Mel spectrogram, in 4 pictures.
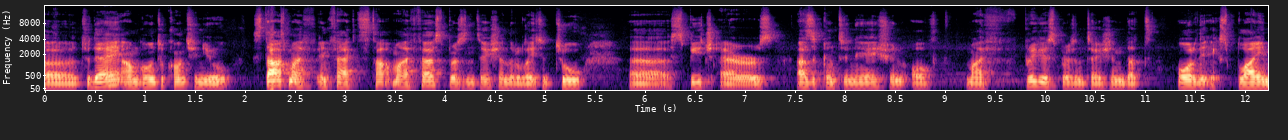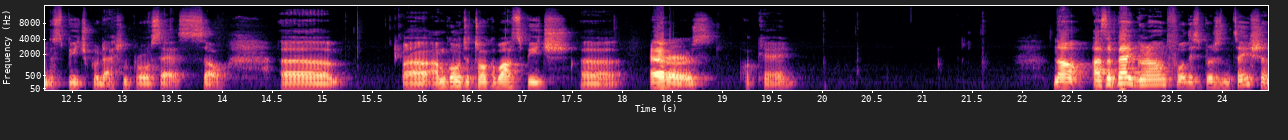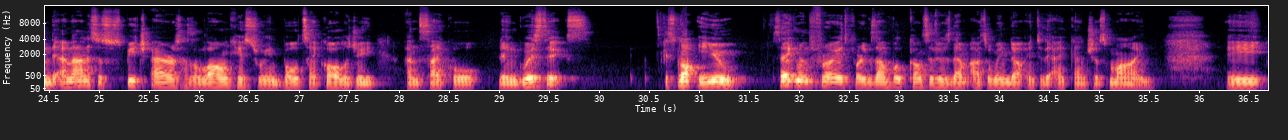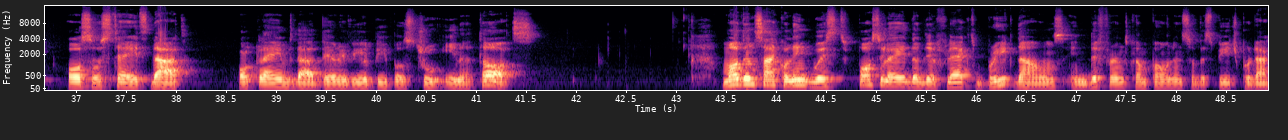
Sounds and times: Male speech, man speaking: 0:00.0 - 0:19.8, 0:22.3 - 0:30.0, 0:30.6 - 0:35.6, 0:36.3 - 0:41.7, 0:43.1 - 0:48.9.

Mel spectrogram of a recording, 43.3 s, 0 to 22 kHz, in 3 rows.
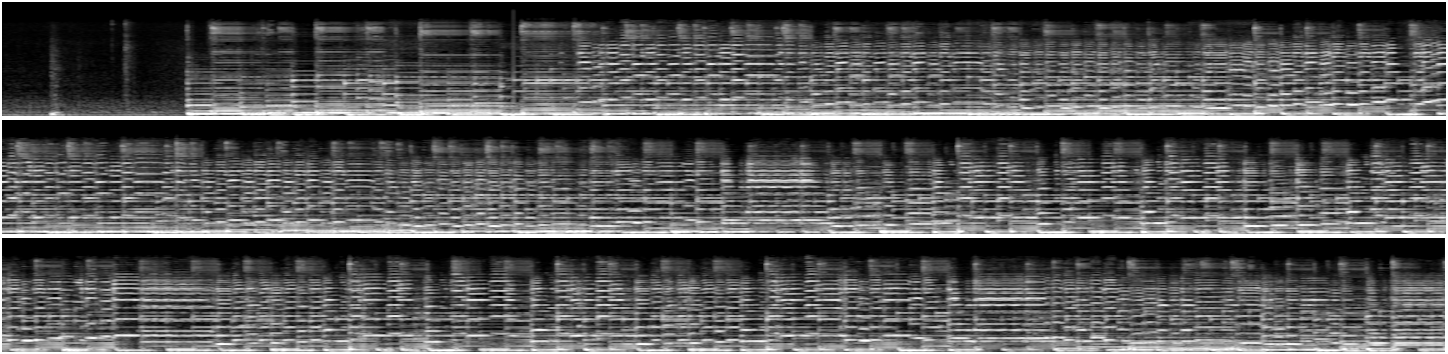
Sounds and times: Classical music: 0:01.9 - 0:43.3
Violin, fiddle: 0:05.1 - 0:43.3.

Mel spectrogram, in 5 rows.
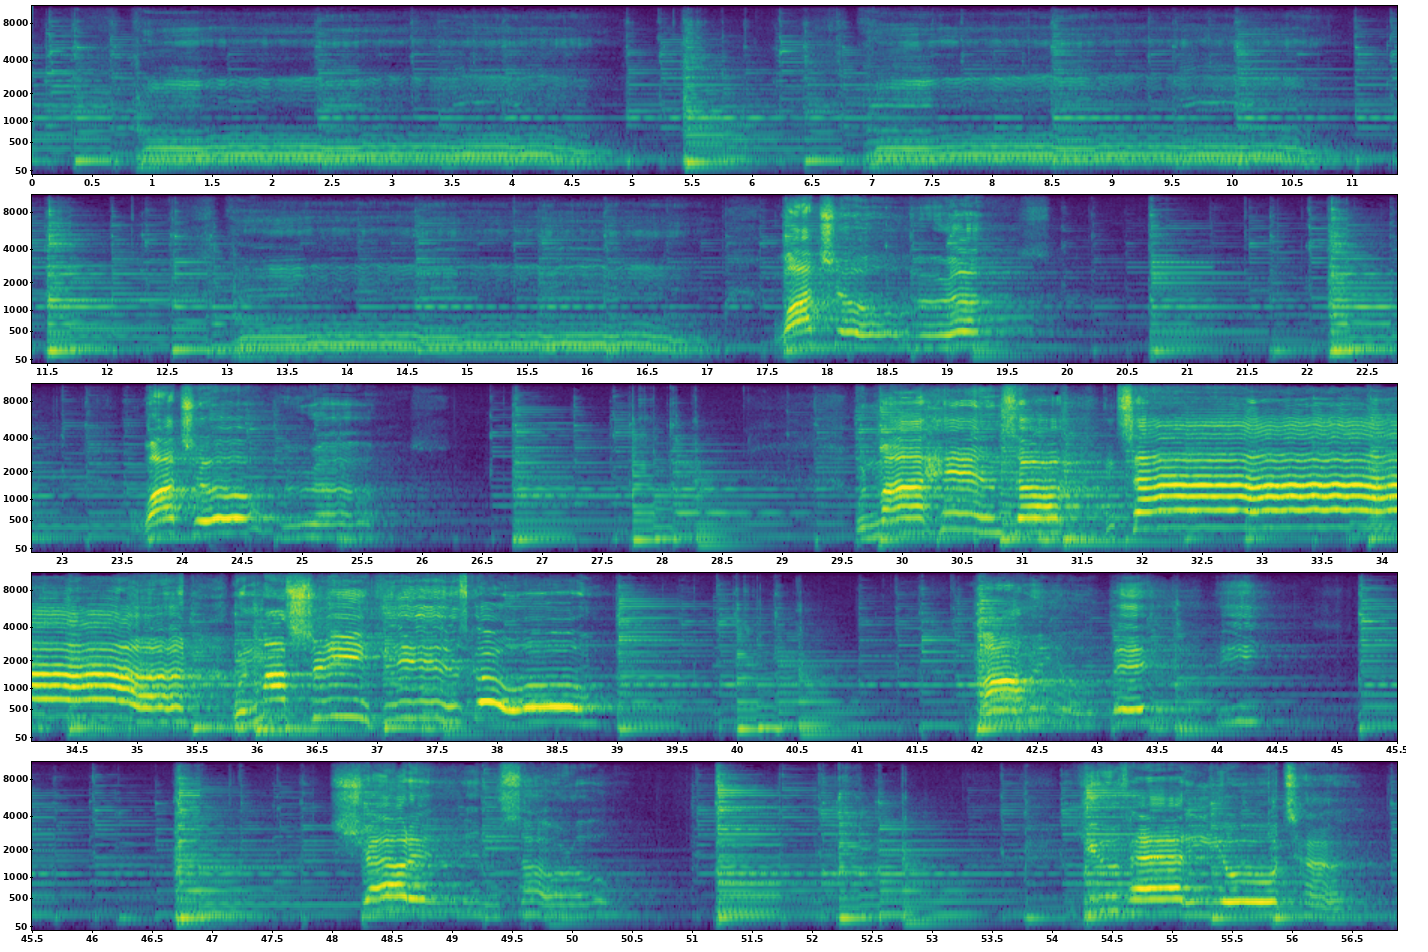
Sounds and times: Music: 0:00.0 - 0:56.8.

